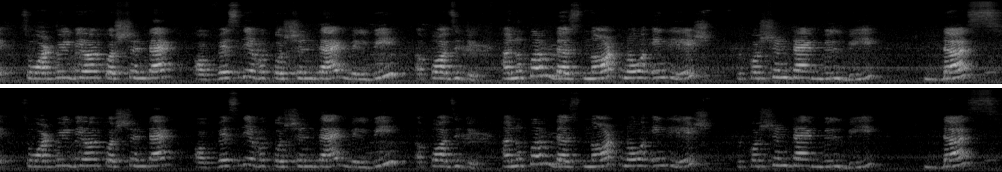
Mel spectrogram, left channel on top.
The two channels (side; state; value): right; quieter; 7.6 dB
